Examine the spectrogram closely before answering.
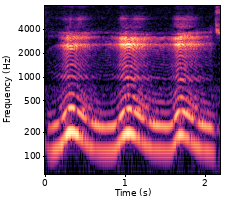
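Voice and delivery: hummed sirens swooping up and down; humming voice revs. Shown as a demonstration. Teacher revs up the voice for singers, humming up and down. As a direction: hum in loud rising and falling waves. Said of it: "we're gonna rev up the voice".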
